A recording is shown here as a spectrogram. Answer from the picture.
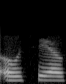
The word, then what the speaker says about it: Oshio: And through the years went to study traditional Chinese medicine, graduated with a diploma in acupuncture in 2004 from, you can pronounce it better than me, is it Oshio? – It's the Oshio College of Acupuncture and Herbology.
